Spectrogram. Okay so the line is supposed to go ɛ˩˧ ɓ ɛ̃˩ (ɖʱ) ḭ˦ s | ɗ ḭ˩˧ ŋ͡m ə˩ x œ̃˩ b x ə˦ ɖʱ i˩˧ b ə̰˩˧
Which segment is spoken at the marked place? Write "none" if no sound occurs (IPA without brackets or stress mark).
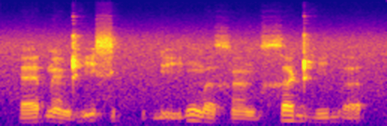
ɖʱ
